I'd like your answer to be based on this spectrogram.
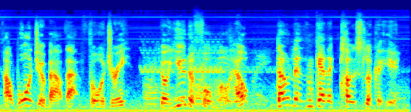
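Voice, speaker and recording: An actor playing a dry-witted, articulate artificial intelligence assistant in a video game. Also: male voice, a little high, big pitch swings, fast talker. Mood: brisk, warning. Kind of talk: video game cutscene acting.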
